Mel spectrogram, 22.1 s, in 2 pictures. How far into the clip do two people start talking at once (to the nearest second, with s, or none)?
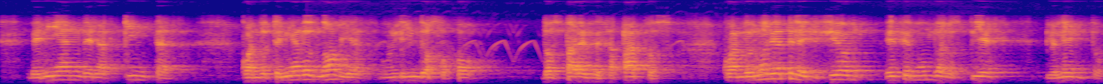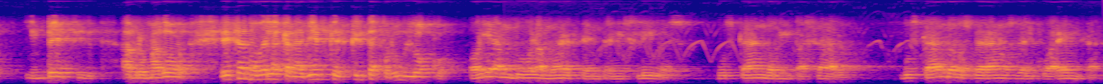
none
